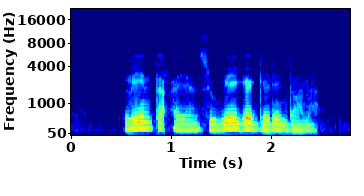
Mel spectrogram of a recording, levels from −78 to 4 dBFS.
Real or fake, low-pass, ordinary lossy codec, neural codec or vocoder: fake; 19.8 kHz; none; vocoder, 44.1 kHz, 128 mel bands every 512 samples, BigVGAN v2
